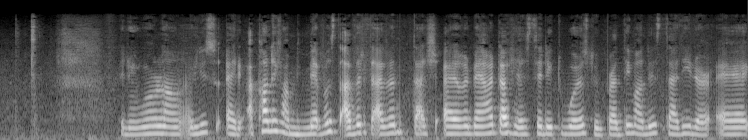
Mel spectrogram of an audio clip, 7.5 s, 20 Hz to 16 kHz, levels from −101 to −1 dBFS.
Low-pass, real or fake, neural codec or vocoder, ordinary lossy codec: 10.8 kHz; fake; codec, 24 kHz, 0.9 kbps, WavTokenizer, medium speech release version 1; none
